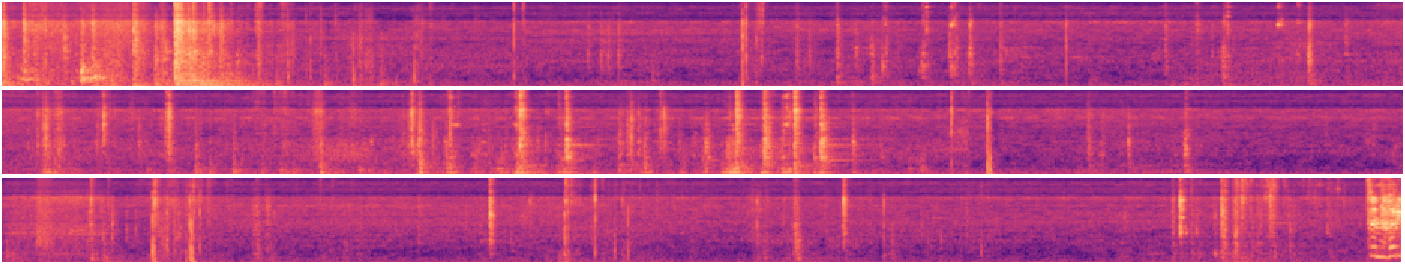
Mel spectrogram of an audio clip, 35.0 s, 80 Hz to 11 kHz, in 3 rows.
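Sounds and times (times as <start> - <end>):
sharp engine clicks and knocks: 1.1 - 9.0, 9.6 - 20.1.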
